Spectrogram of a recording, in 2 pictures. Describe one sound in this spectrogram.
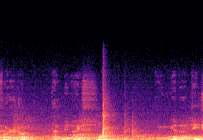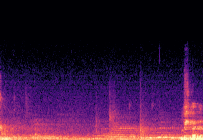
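A woman speaks calmly through a microphone, heard from across a large echoing hall.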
